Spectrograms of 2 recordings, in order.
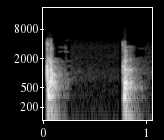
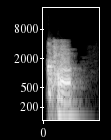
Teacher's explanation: Ka, ka, less energy. Kha, more energy. Mahaprana.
